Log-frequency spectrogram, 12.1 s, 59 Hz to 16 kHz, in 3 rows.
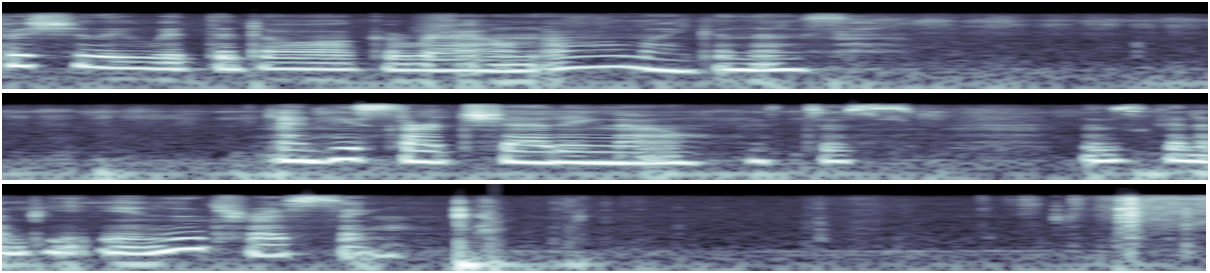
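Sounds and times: hand rubbing paper page: 1.4s - 9.1s, 11.6s - 12.0s.

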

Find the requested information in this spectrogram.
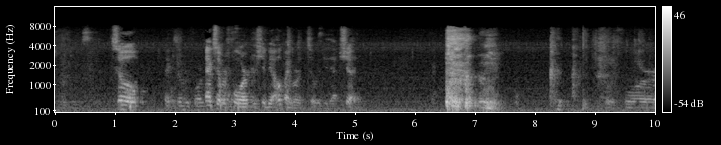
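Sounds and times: person coughing harshly: 6.5s - 7.5s.

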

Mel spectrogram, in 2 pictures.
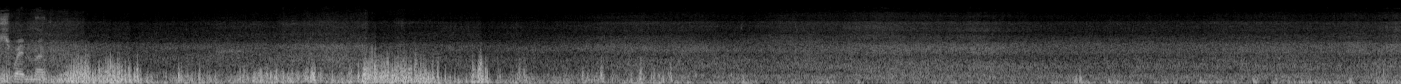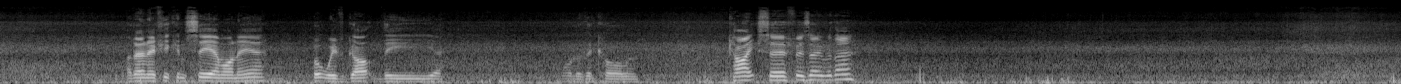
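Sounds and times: surf breaking on beach: 0.0s - 28.0s
wind buffeting microphone: 0.0s - 28.0s.

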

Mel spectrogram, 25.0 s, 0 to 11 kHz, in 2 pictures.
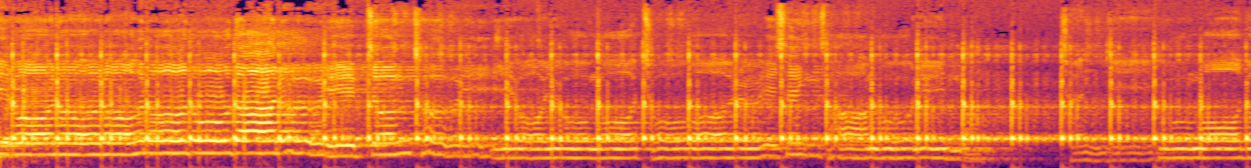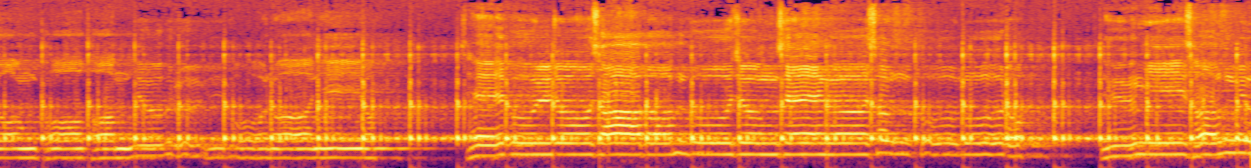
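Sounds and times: light percussive ticks: 0.0s - 25.0s
person chanting: 0.0s - 25.0s
steady drone tone: 0.0s - 25.0s.

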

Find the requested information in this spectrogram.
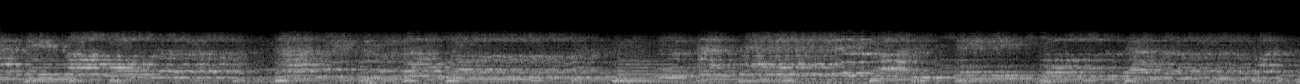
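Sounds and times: choir singing a hymn: 0.0s - 13.0s.

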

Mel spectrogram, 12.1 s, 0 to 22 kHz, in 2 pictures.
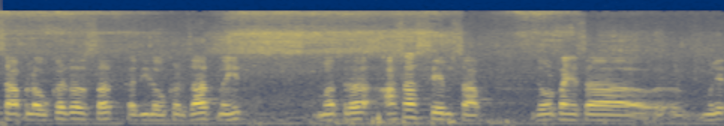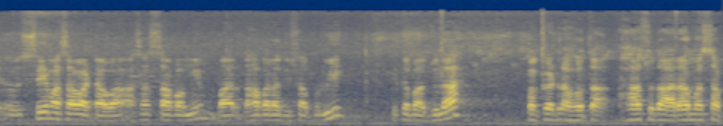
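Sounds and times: snake hissing: 0.0s - 6.4s
man talking: 0.0s - 12.0s.

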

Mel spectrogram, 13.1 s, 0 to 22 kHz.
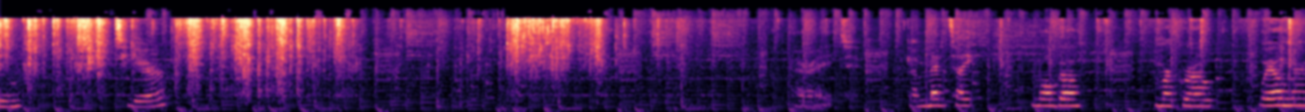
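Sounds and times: foil wrapper crinkling: 0.0s - 7.0s
background music: 0.0s - 13.0s.

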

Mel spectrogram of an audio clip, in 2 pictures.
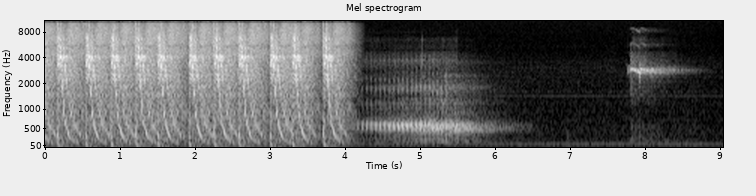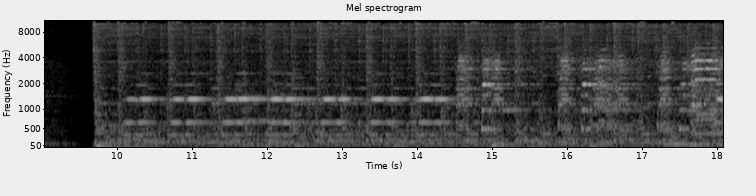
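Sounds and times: blaster fire: 0.0s - 6.3s
pulsing tone: 0.1s - 6.4s
high chirp: 7.8s - 8.8s.

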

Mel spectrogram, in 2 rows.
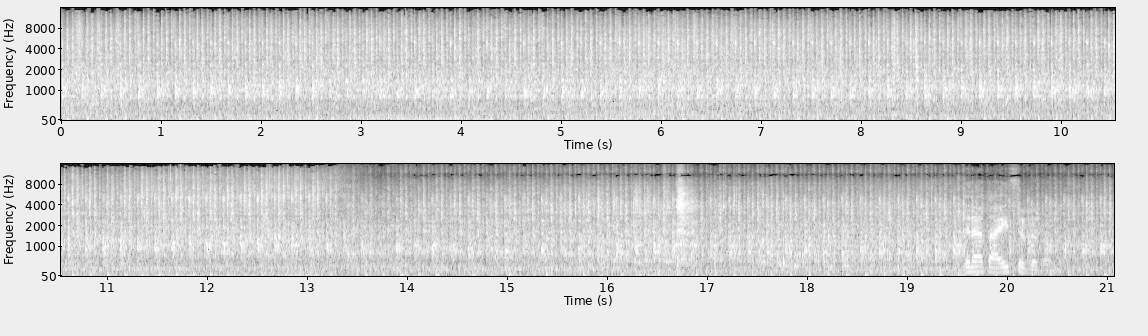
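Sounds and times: small engine running steadily: 0.0s - 21.0s
crusher rollers pressing cane: 16.0s - 17.1s.

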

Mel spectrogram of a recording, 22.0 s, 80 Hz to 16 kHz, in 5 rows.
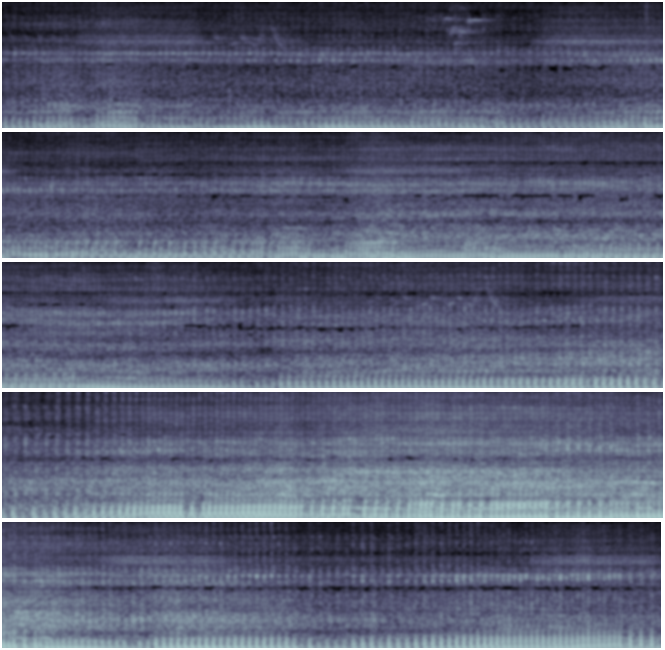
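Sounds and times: small quad bike engine running: 0.0s - 22.0s.

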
